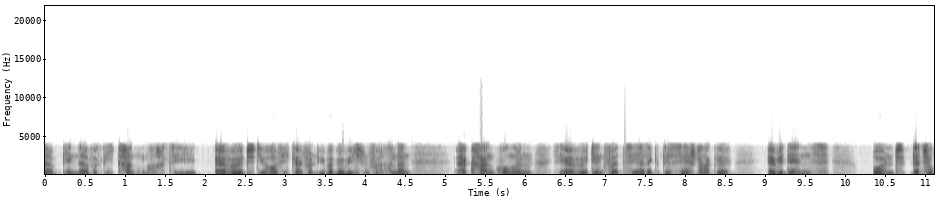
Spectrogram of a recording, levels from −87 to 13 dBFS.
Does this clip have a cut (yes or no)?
no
